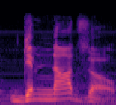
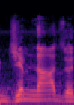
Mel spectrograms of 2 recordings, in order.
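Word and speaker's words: γυμνάζω: It's gymnazo or gymnazo, depending on hard or soft G there, from which we get the word gymnasium, right?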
